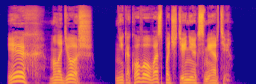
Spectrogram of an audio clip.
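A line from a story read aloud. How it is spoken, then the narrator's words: Sighing. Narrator (Russian): вздохнул тот, кого назвали Семёнычем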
